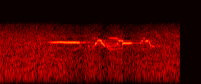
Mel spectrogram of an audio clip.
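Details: Hermit Thrush singing one phrase: a sustained pure whistled note followed by a quick ethereal tumble of higher and lower fluty notes, over a constant rushing hiss like falling water.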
